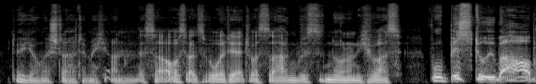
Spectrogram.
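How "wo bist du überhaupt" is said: loud screaming. A mother on the phone with her child, screaming. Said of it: "schrie meine Mutter".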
